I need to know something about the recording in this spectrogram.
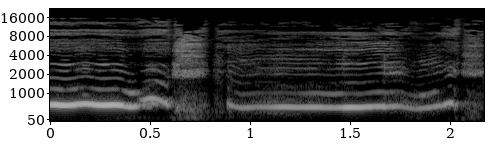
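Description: A high voice, unaccompanied, holding a long, slightly wavering note. A short breath comes about half a second in, then a second, slightly lower note is held almost to the end.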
